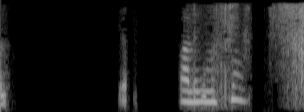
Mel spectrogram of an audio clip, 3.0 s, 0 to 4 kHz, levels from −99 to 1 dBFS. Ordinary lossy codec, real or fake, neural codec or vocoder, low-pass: MP3, 16 kbps; real; none; 3.6 kHz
